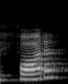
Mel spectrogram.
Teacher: o articulador ativo ele bate uma única vez de modo rápido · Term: vibrantes simples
